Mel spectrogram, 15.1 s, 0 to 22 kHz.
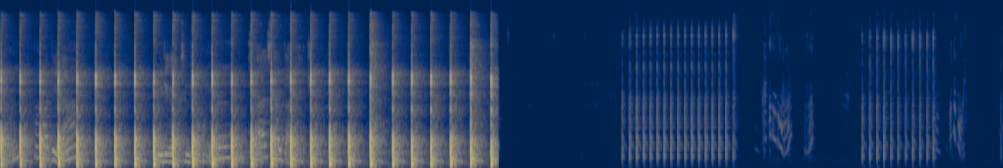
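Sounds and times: hammer knocking on nail: 0.0 - 7.5.

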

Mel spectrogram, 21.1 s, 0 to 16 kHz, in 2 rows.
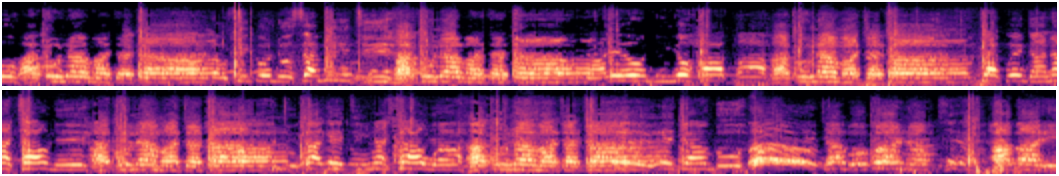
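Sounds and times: men singing in unison: 0.0 - 21.0
hand claps: 0.4 - 0.6, 1.3 - 6.3, 6.9 - 7.2, 7.8 - 10.0, 10.6 - 16.6, 17.2 - 17.6, 20.1 - 20.6.

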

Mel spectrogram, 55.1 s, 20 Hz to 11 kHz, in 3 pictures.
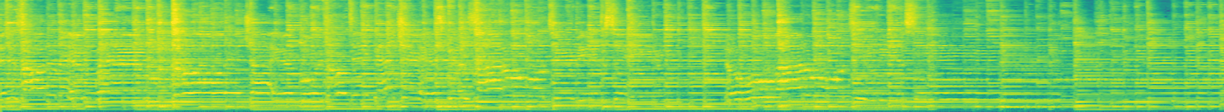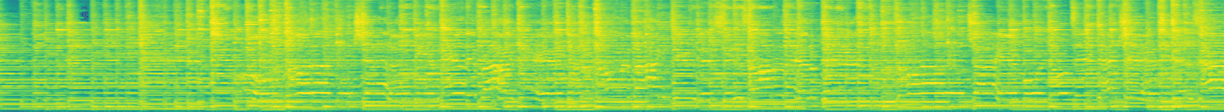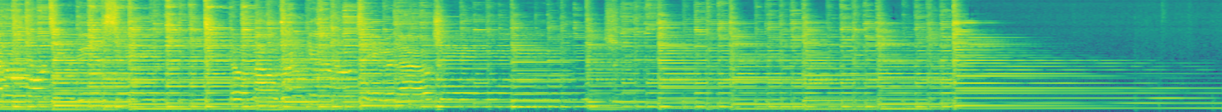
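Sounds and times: man singing: 0.0 - 16.7, 20.2 - 46.7
strummed acoustic guitar: 0.0 - 55.0.

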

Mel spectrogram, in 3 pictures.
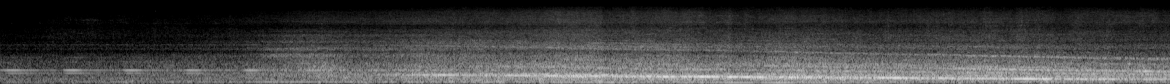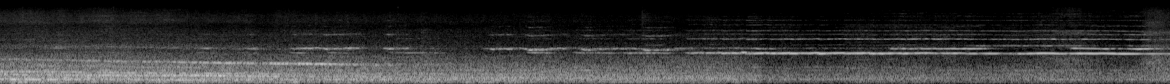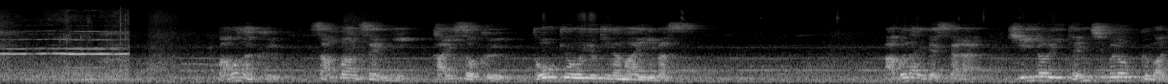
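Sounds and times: train whining tones: 0.0 - 28.0
electric train rumbling past: 0.0 - 35.0.

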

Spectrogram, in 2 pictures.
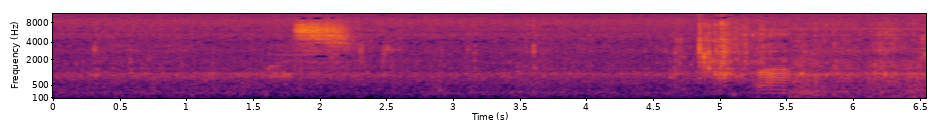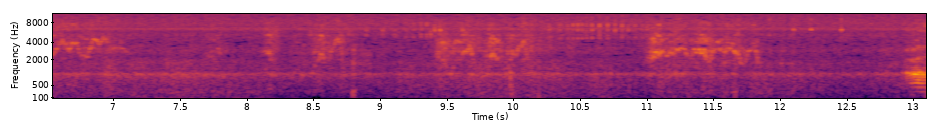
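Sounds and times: faint bird chirps: 1.6 - 2.7, 6.1 - 12.1.

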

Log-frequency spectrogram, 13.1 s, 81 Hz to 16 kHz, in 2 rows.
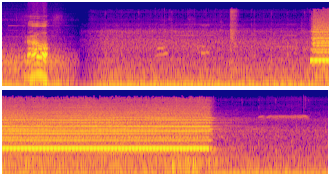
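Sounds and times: vehicle horn blast: 6.2 - 11.0.

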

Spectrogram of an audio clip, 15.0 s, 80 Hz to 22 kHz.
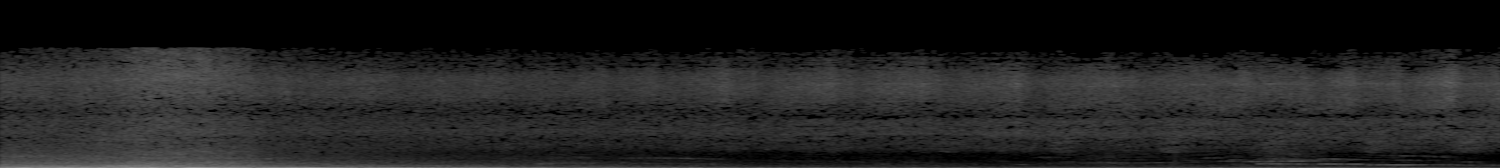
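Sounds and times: steady hiss: 0.0 - 15.0
faint thin whistling tones: 5.4 - 15.0.

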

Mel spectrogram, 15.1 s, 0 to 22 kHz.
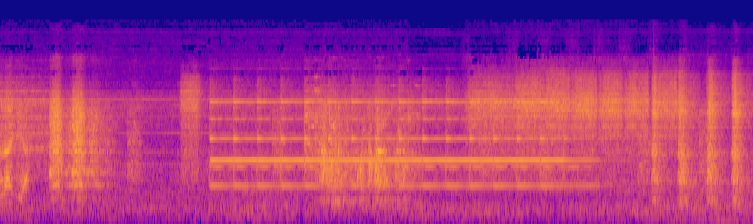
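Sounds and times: soft locomotive chuffing: 0.0 - 15.0
hissing steam: 3.6 - 4.1, 9.4 - 15.0
chime steam whistle: 4.2 - 12.3.

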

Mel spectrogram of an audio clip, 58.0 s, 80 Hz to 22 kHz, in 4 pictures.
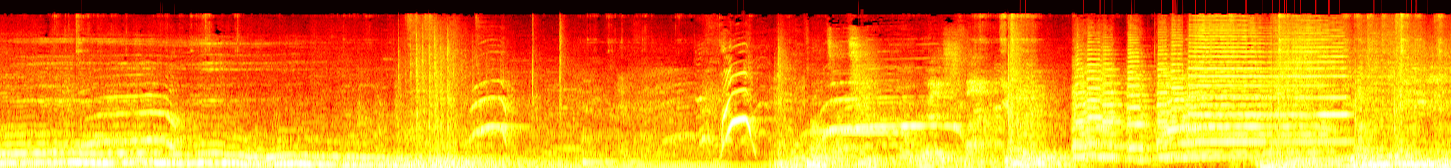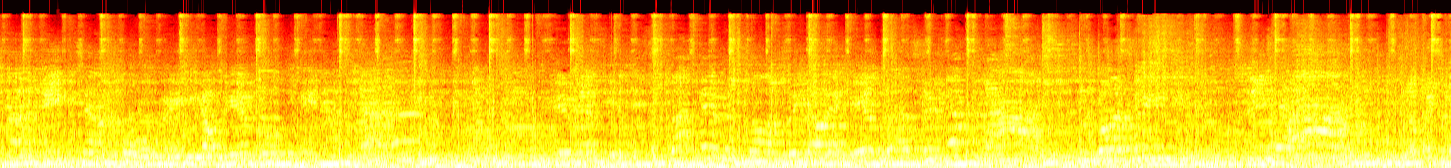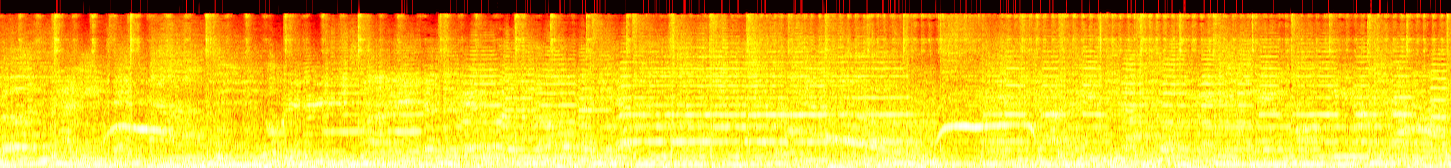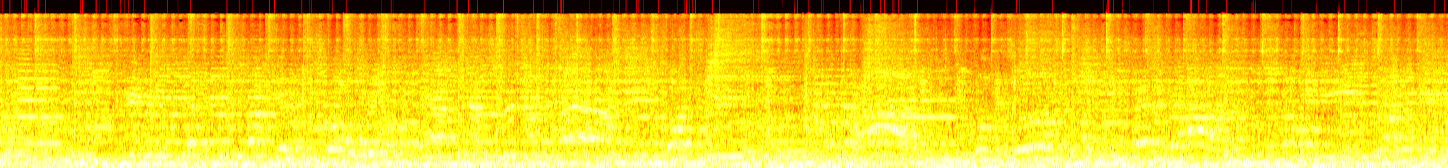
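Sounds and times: man singing: 0.0 - 4.2, 8.1 - 58.0
bass guitar: 0.0 - 10.9, 11.6 - 58.0
drums: 0.0 - 58.0
horn section with trumpet: 10.7 - 14.0, 32.2 - 47.0.

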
